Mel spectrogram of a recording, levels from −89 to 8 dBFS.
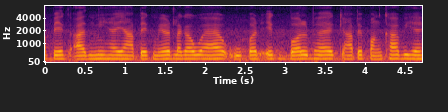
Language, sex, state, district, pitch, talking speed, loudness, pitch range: Hindi, male, Bihar, West Champaran, 195 Hz, 255 wpm, -14 LUFS, 190-200 Hz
